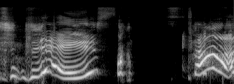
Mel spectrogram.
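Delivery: high, loud, swooning lovestruck squeal. Doing the requested bit: girl with a crush on Jace. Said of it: "the girl who has a crush on a guy named Jace".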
